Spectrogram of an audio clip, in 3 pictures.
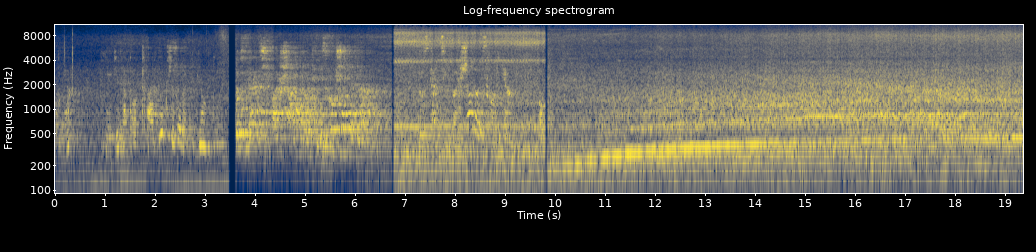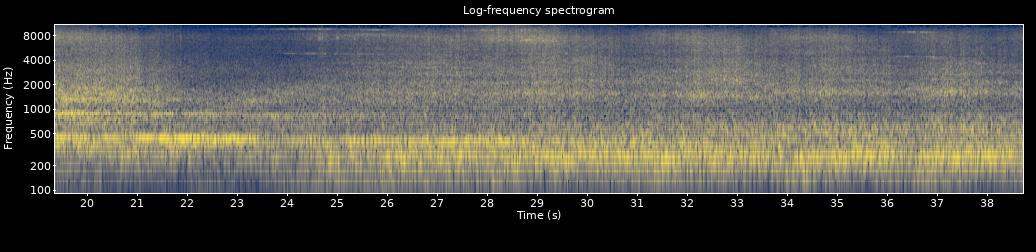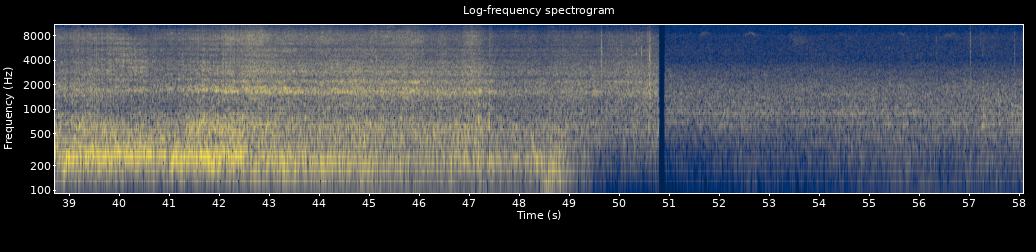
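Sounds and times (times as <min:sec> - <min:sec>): train rumbling past: 0:00.0 - 0:50.8
train whine: 0:04.4 - 0:50.8.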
